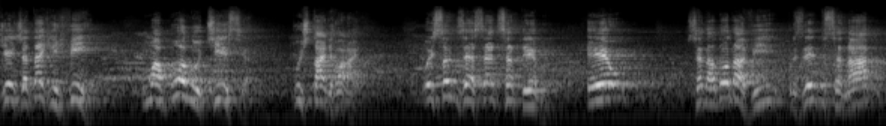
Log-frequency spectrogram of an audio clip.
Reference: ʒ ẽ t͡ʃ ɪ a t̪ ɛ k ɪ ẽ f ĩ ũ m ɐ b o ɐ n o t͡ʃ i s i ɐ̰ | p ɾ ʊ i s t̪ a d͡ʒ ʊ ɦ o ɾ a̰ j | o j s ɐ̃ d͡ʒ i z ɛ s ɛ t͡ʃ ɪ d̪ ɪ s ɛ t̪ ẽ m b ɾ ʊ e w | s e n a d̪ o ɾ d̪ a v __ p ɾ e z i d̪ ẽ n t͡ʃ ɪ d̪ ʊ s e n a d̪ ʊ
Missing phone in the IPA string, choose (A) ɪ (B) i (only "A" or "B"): B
